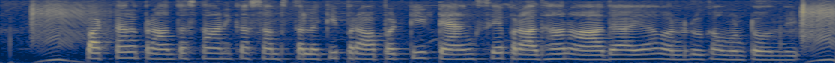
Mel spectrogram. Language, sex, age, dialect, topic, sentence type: Telugu, female, 18-24, Central/Coastal, banking, statement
